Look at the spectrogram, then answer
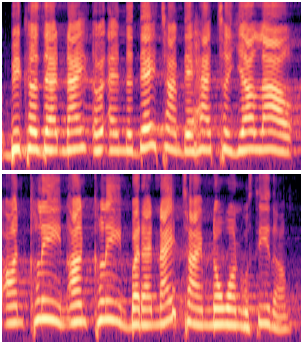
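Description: A woman with a high voice interprets a sermon live, repeating each phrase just behind the preacher. She sometimes restarts a phrase as she finds the words. Her voice rings with long reverb in a large church hall. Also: fairly even intonation, moderate pace, fairly bright tone. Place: church sanctuary.

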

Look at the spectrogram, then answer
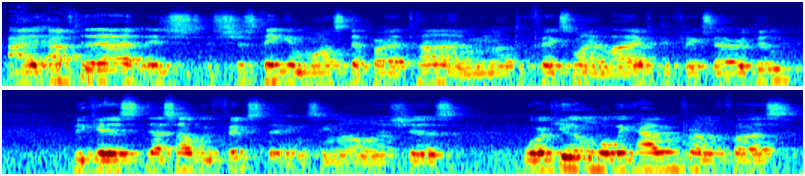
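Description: A man's voice: mid-range voice, little pitch movement, normal speed, far from the mic. A man telling a story in casual podcast chat, rambling, swearing and laughing often. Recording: echoey room, off-mic, faint noise.

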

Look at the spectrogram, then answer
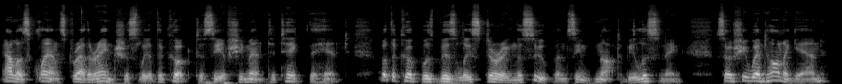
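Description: A man's voice: medium pitch, animated, a little fast, few pauses, a little mellow, husky. A man narrating a storybook as a scripted audiobook, telling it expressively.

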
